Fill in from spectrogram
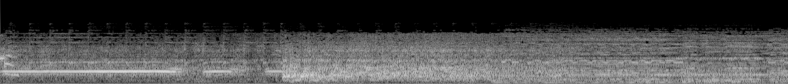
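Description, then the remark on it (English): A train rushes past a railroad crossing, a loud, steady roar of rumbling wheels with a droning tonal whine, surging louder after a brief dip. “We're coming to the crossing. It's There's quiet a train.”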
